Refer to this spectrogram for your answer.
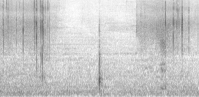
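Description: A knife slices scallions horizontally with slow, smooth strokes rather than chopping, giving faint crisp crackles in two small clusters with one sharper click between them; quiet overall and no one speaks.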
